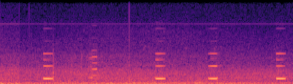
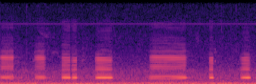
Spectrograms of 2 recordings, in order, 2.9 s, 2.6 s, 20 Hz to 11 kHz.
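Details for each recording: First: Garrett AT Pro metal detector after automatic ground balance, with the coil passed over a target chip. It gives a clean mid-pitch beep about once a second with no ground chatter and shows an 8-inch depth. Clean target response. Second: Garrett AT Pro metal detector ground balanced for neutral soil, swept over a highly mineralized dirt pit: short mid-pitched beeps keep chirping with no target, ground noise from improper ground balance.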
